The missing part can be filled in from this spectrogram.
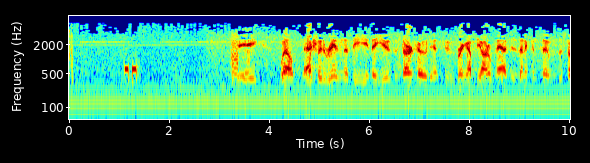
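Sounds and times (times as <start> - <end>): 
low electrical hum: 0.0 - 10.0
touch-tone keypad beeps: 1.1 - 1.4
speech: 1.2 - 1.6, 3.4 - 10.0.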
